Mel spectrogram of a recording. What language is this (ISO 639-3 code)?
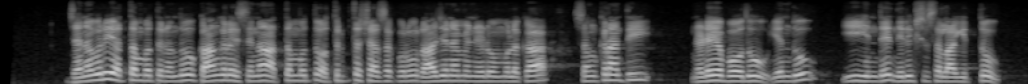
kan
